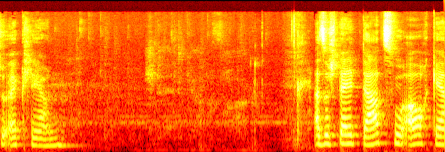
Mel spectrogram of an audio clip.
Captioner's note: man, whispers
